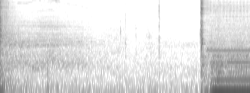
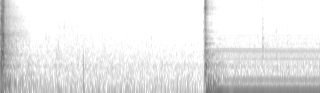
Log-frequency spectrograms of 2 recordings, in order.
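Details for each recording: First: Espresso machine rotary pump that had seized and only hummed, after freeing its shaft by hand: near silence, then the pump kicks in with a steady, even low hum and runs freely; normal rotary pump running. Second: Expobar Brutus espresso machine: a click, then a steady low hum as the rotary pump motor gets power but won't turn to fill; likely bad pump bearings or scale seizing it.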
